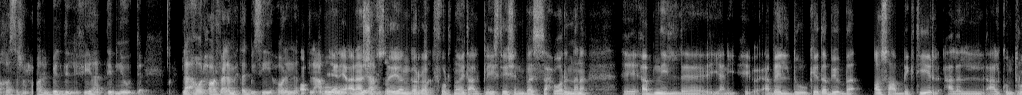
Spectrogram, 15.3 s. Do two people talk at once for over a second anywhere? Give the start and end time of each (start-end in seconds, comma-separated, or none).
4.5-6.5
